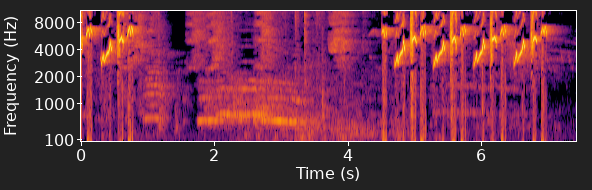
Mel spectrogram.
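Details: Cinereous tit (gelatik batu) in full clear song: short runs of sharp, high, rising whistled notes repeated rapidly, with a soft lower drawn-out sound in the gap between bursts.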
